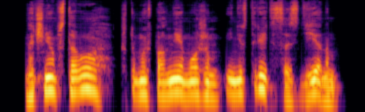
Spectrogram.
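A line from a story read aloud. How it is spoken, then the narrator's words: Heavy sigh. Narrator (Russian): тяжело вздохнула Авета в ответ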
